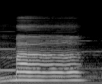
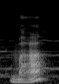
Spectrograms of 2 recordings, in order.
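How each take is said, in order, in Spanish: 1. El tono se mantiene alto y estable todo el tiempo. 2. El tono sube de medio a alto. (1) "ese sería el primer tono" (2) "El segundo tono es ascendente"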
